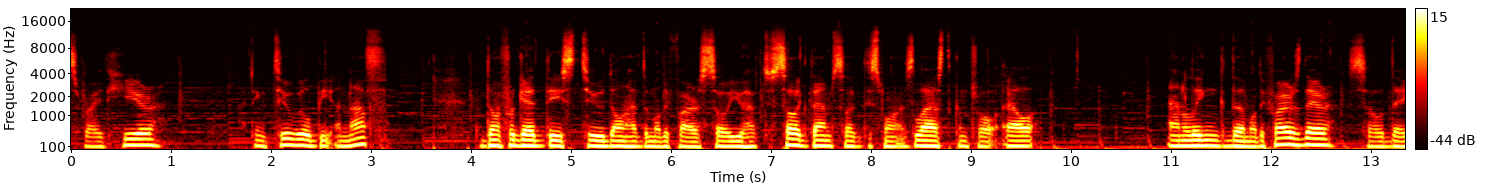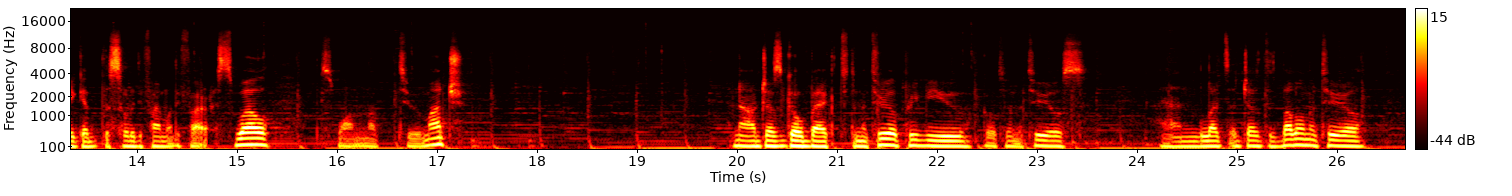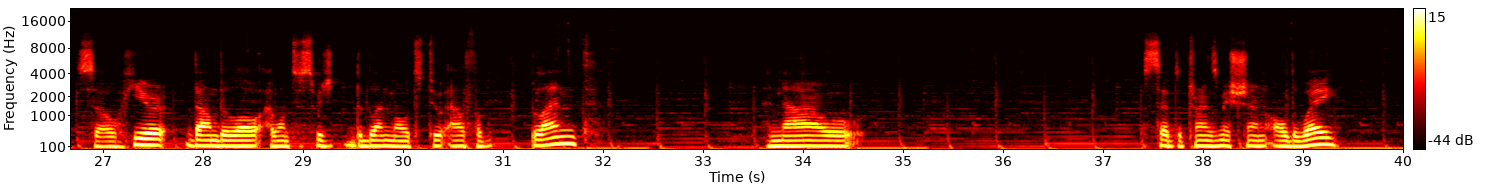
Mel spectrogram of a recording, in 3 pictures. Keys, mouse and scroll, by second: 0.4-2.2 drag, 2.2-2.5 middle drag, 2.5-2.8 scroll down 6, 3.0 z, 3.4-4.5 scroll down 2, 4.5 click, 4.9 click, 5.8 shift+click, 6.8-7.6 shift+middle drag, 7.6 shift+click, 9.7 shift+click, 11.7 ctrl+l, 12.5 click, 13.7 click, 14.8 click, 15.2 click, 16.7-19.0 drag, 20.6 z, 37.2-40.0 drag.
